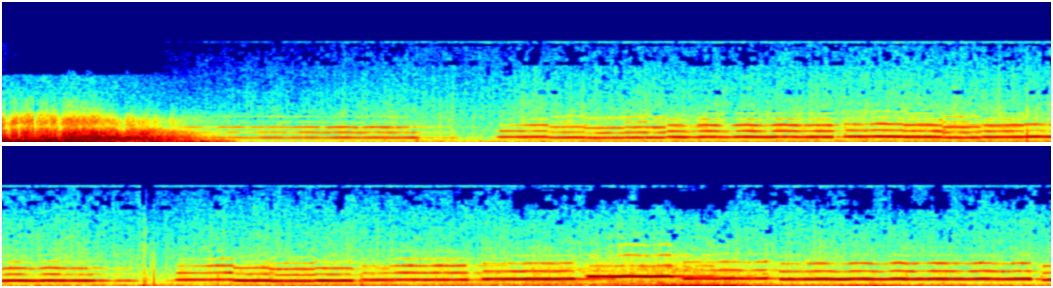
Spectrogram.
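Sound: revolver gunshot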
